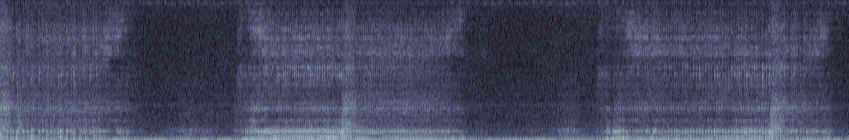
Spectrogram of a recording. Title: Breathing Loud Sounds snoring Sounds good for studying #entertainment #viral #video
